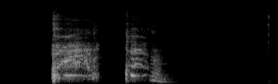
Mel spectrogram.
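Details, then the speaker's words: Cough in a man under the weather during a live stream: two dry coughs followed by a faint click, described by him as brutal. "oh there come the coughs see you guys hear it there it's brutal but oh I'm gonna have to cut this thing off short here guys"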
